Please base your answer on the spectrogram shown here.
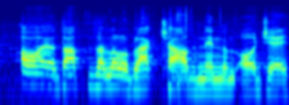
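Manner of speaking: put-on weak Austrian accent, put on. Describing a film character, quoting him: Austrian accent as Bruno. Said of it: "he has that Austrian accent".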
